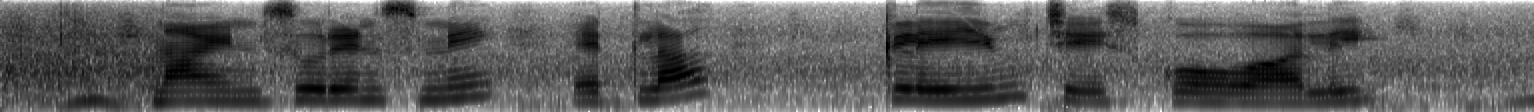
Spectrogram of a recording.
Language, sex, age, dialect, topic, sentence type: Telugu, female, 25-30, Telangana, banking, question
